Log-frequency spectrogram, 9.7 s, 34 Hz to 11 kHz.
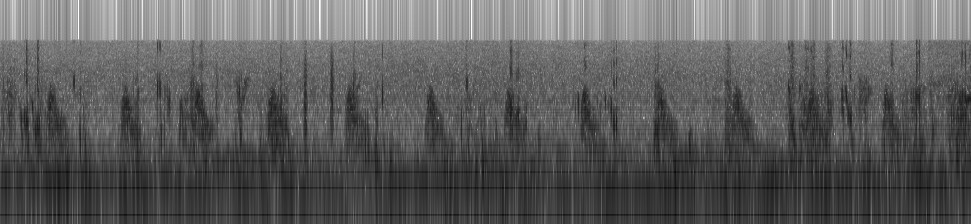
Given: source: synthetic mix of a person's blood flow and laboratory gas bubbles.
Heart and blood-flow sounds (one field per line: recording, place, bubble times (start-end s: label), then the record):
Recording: Doppler ultrasound of blood flow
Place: subclavian vein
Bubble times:
0.00-0.46 s: bubbles
0.70-0.90 s: bubbles
1.31-1.42 s: bubbles
1.54-1.72 s: bubbles
1.76-2.09 s: bubbles
2.31-2.49 s: bubbles
2.56-2.90 s: bubbles
3.49-3.86 s: bubbles
4.29-4.36 s: bubbles
4.53-5.00 s: bubbles
5.06-5.28 s: bubbles
5.37-5.42 s: bubbles
5.71-6.20 s: bubbles
6.50-6.66 s: bubbles
6.86-6.95 s: bubbles
7.23-7.40 s: bubbles
7.85-8.34 s: bubbles
8.38-8.73 s: bubbles
8.81-9.72 s: bubbles
From the record:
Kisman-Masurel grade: 242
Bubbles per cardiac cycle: several, 3 to 8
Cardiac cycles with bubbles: 100%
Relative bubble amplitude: moderate (0.250 to 0.450)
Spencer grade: 3 (all of the cardiac periods contain showers or single bubble signals, but not dominating or overriding the cardiac motion signals)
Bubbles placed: anywhere in the cardiac cycle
